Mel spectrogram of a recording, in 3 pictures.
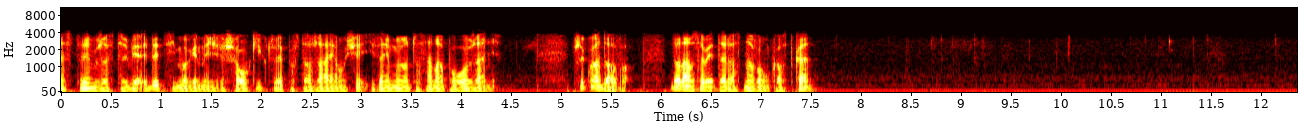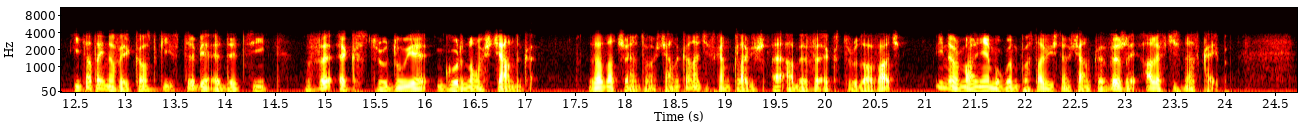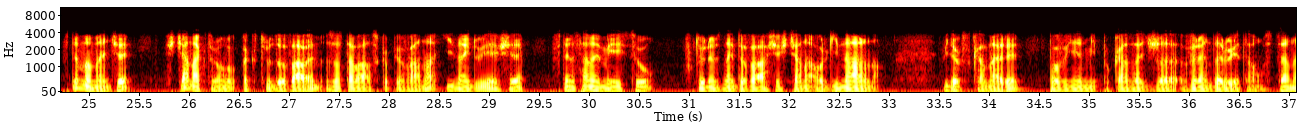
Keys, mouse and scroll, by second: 11.5 middle click, 12.6-13.1 scroll up 2, 13.1 Tab, 13.9 right click, 14.4 shift+right click, 15.1 right click, 15.8 shift+right click, 16.1 shift+right click, 19.4 e, 33.6 KP_0, 34.6 Tab.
